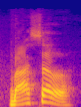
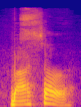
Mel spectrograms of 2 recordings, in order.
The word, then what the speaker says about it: bustle: Number 6, silent T. Teman-teman, T dengan L, TL, T is not pronounced. TL, T is not pronounced. T-nya tidak dibaca. For example, repeat after me. Hustle, hustle. Bustle, bustle.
